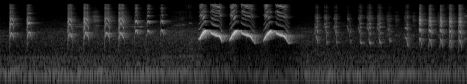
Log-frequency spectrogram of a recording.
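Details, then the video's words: A laughingthrush (khướu kích bổi, a recording meant to provoke other laughingthrushes into singing) sings a run of sharp, harmonic notes, then three loud arching whistles and a quick string of clipped phrases, recorded indoors. "khướu kích bổi"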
